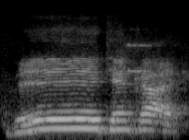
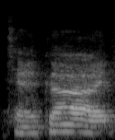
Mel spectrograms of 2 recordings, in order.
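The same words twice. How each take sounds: First: Big Tenkai said slowly, Tenkai drawn out and stressed; stretched emphasis. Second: Said in the usual way. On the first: Shown as a demonstration. Instructor shows the class the key turn: slow stressed Tenkai. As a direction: draw out Tenkai to show the size of the move. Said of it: "So watch me one more time, just watch". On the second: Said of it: "emphasize the Tenkai".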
